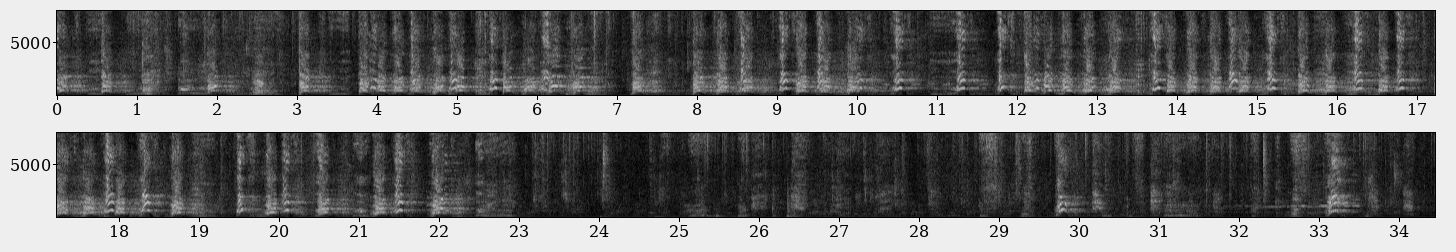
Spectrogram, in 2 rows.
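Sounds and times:
dog barking angrily: 0.0s - 22.5s, 29.7s - 30.4s, 33.0s - 34.2s.

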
